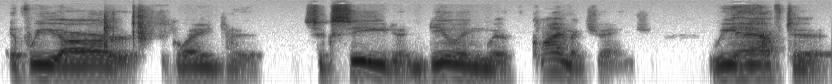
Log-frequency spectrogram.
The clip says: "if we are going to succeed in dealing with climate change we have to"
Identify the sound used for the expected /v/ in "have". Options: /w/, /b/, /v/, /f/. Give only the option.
/f/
